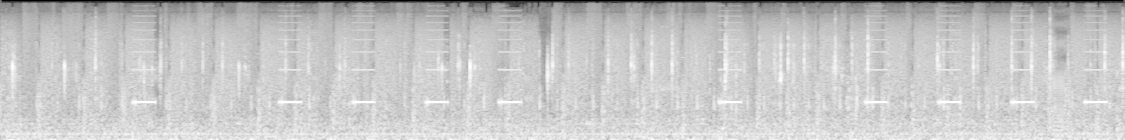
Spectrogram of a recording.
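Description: Arcade video game music with sharp snare-like hits and short whistle-like tones, a steady repeating pattern of bright blips and clicks played quietly and alone throughout.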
